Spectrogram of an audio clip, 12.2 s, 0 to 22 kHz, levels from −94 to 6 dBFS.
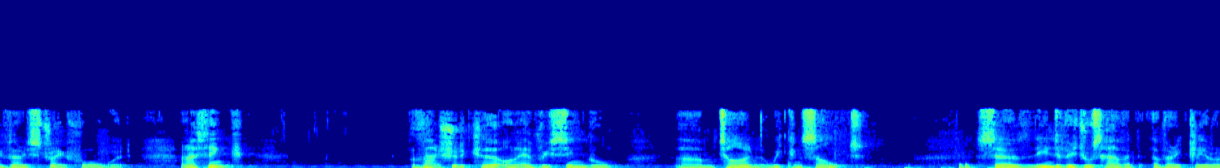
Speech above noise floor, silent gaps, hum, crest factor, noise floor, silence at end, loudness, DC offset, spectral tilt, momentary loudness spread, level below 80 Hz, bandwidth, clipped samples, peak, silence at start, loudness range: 32 dB; none; none; 20 dB; -72 dBFS; 0 s; -41 LUFS; under 0.1%; -5 dB/octave; 13 LU; -62 dBFS; 8 kHz; under 0.1%; -22 dBFS; 0 s; 5 LU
